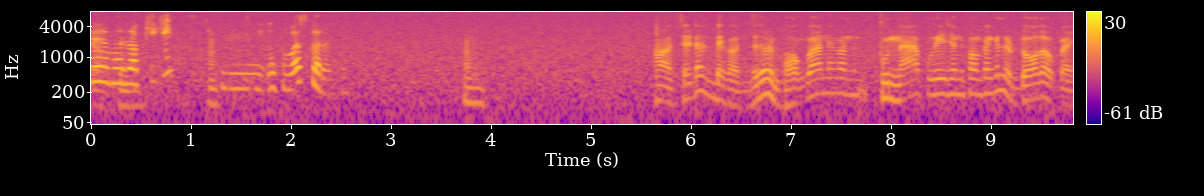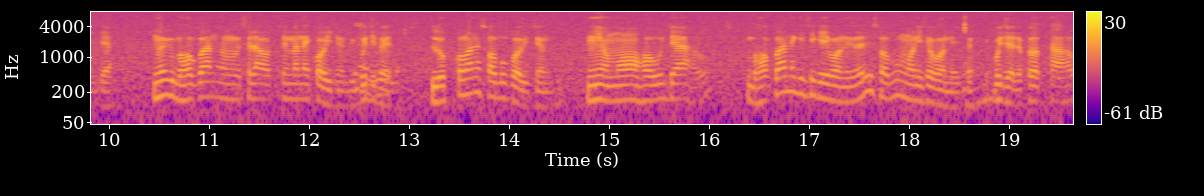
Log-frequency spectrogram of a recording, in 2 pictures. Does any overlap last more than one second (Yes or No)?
No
